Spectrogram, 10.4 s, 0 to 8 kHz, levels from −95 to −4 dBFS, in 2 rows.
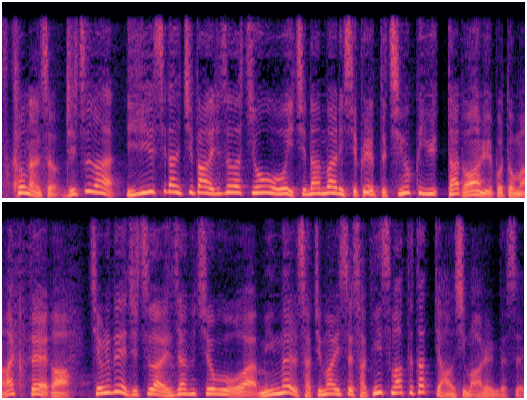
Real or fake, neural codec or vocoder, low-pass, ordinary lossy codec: fake; codec, 16 kHz, 0.5 kbps, FunCodec, trained on Chinese and English, 25 frames a second; 7.2 kHz; none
